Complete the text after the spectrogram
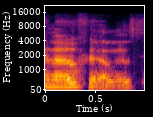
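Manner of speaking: tiny, strange little voice, not burly. Recalling a bearded actor from Cannonball Run, imitating his little odd voice. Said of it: "He had that little fucked up voice".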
